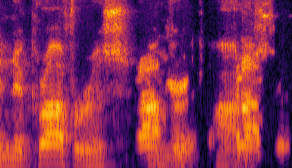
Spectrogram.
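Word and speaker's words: Nicrophorus americanus: I would say Necrophorus americanus. Yes, that's better.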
